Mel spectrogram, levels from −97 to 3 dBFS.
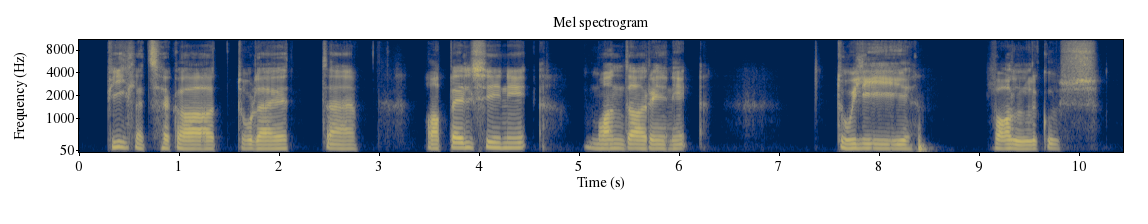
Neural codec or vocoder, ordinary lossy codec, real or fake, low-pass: vocoder, 22.05 kHz, 80 mel bands, Vocos; none; fake; none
